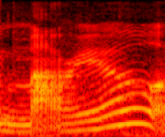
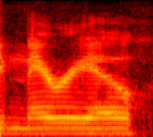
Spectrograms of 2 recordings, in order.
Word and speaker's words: Mario: There is unironically a bunch of weirdos on the East Coast that for some reason say Mario. I think it sounds too weird. I think Mario does sound better.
